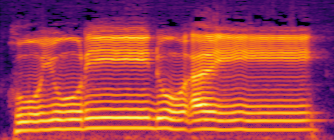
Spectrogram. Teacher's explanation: nun mati bertemu ya, idgham bi gunnah masuk beserta dengung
